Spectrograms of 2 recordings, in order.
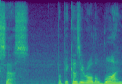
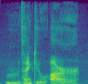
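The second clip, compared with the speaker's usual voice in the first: put-on slow, drawn-out pirate voice; 2 semitones higher, 3 dB louder than usual. Voicing a healed dwarf who thanks the party: pirate voice. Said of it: "Another pirate dwarf".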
